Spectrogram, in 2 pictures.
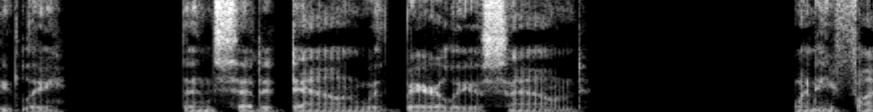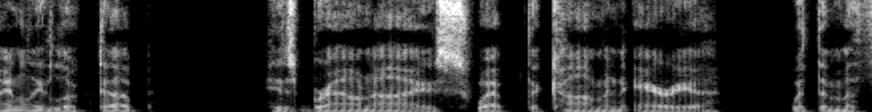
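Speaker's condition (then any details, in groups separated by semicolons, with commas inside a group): No condition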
